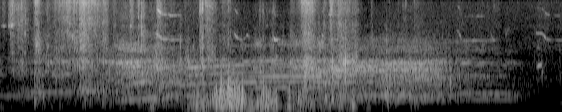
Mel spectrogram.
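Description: A cow mooing: one long call of about three seconds, loudest in the middle.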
